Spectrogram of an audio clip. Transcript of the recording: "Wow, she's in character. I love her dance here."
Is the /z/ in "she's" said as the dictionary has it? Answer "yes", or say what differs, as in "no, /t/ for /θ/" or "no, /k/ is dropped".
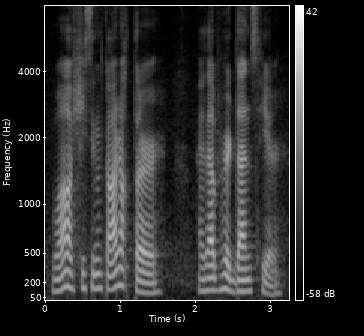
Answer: no, /s/ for /z/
